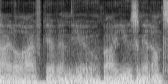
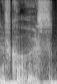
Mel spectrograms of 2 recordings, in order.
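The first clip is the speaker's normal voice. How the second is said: normal talking voice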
